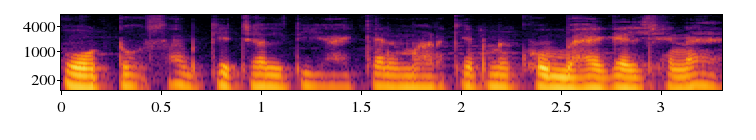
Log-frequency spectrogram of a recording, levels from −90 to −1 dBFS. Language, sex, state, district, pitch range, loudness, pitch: Maithili, male, Bihar, Saharsa, 130-140 Hz, -21 LUFS, 135 Hz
